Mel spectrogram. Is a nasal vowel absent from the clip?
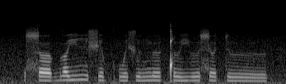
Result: yes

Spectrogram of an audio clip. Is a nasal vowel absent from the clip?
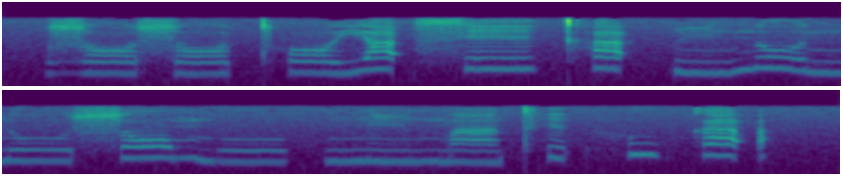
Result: no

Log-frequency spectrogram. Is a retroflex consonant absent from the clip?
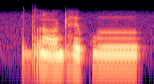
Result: no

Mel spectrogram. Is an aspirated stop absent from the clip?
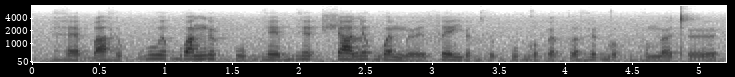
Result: yes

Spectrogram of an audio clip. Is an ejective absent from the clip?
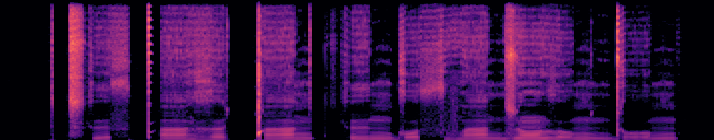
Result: no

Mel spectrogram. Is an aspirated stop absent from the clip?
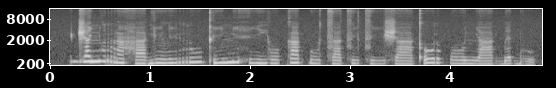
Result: yes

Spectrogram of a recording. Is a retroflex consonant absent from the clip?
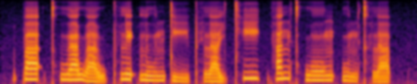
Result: yes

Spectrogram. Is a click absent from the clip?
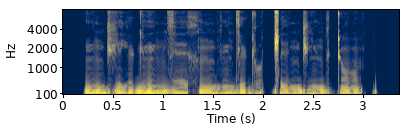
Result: no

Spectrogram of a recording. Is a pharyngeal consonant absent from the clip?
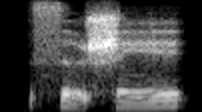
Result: yes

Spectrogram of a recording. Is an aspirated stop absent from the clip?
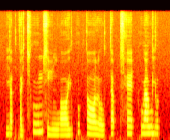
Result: no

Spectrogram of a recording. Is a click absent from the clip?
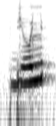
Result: yes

